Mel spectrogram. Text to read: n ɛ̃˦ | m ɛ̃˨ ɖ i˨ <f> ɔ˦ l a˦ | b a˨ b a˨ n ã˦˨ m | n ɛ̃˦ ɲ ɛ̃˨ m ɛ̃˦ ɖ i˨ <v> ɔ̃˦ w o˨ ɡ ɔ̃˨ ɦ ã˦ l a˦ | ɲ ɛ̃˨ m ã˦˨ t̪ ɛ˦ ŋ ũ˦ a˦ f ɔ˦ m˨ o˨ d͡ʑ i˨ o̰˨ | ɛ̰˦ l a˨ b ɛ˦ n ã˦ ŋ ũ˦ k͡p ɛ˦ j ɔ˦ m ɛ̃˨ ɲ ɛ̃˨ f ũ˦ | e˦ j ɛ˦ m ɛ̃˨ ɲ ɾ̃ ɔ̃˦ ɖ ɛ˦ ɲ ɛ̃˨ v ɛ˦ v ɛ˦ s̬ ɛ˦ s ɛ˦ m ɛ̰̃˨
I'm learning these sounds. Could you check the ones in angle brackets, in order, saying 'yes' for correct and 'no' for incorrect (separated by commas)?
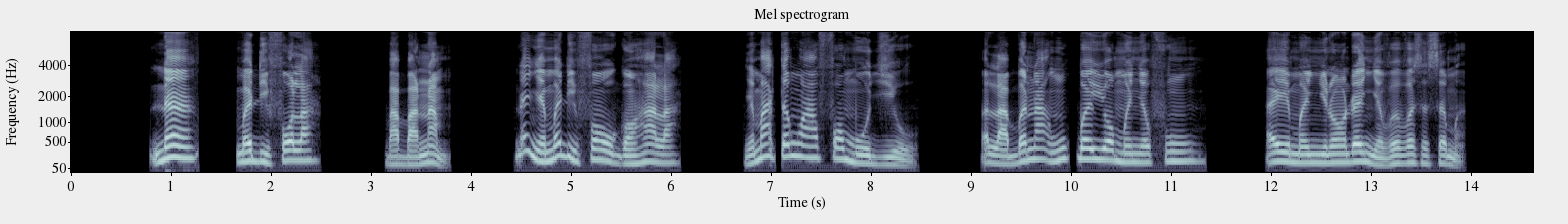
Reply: yes, no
